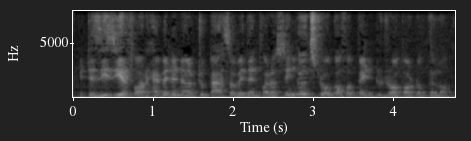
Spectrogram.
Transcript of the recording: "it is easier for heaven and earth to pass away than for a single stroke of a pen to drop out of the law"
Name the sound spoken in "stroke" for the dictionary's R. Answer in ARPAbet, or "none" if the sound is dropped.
R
